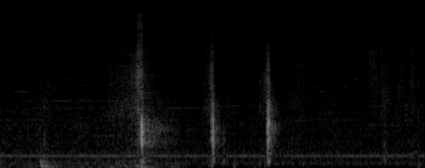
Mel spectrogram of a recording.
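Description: A kitchen knife slicing a ripe cantaloupe into wedges on a wooden cutting board: a soft thump, then three sharp knocks of the blade meeting the board, the first of them the loudest.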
